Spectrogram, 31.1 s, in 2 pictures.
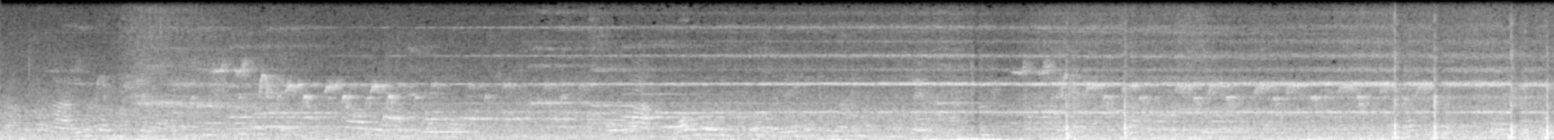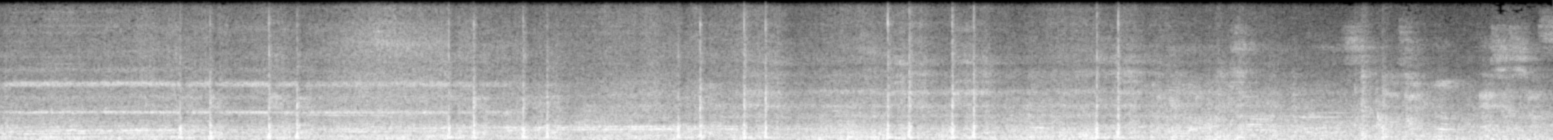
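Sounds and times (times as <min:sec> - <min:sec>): rumbling rail noise: 0:00.0 - 0:31.0
train wheels squealing: 0:01.2 - 0:23.6.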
